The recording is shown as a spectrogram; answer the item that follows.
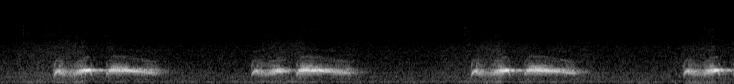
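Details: Spotted dove serving as a trapping decoy in Thailand, cooing in repeated phrases. Each phrase has a stuttered double note and then a longer soft coo, coming roughly every two seconds in near silence.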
